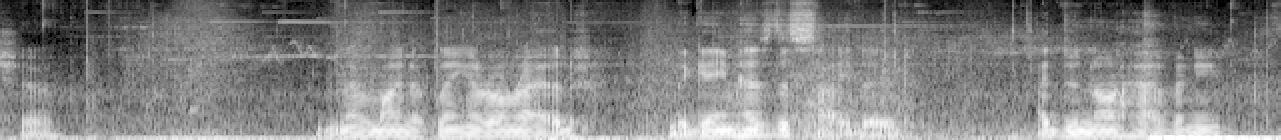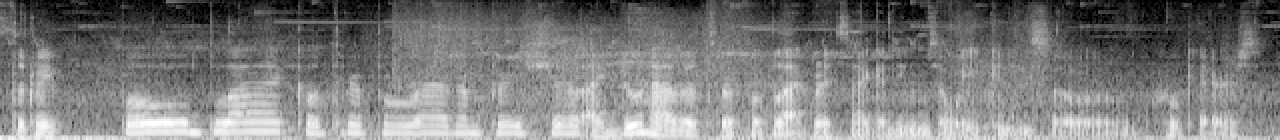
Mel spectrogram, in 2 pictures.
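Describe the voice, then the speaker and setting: Speaking at a fairly quick pace, the voice has a non-native accent. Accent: non-native, trouble with some words. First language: not English. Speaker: gaming streamer. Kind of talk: gameplay commentary. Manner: halting, frequent self-corrections.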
